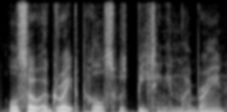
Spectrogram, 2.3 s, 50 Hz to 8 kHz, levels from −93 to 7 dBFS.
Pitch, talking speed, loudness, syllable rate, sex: 90 Hz, 235 wpm, -20 LUFS, 5.7 syllables/s, male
